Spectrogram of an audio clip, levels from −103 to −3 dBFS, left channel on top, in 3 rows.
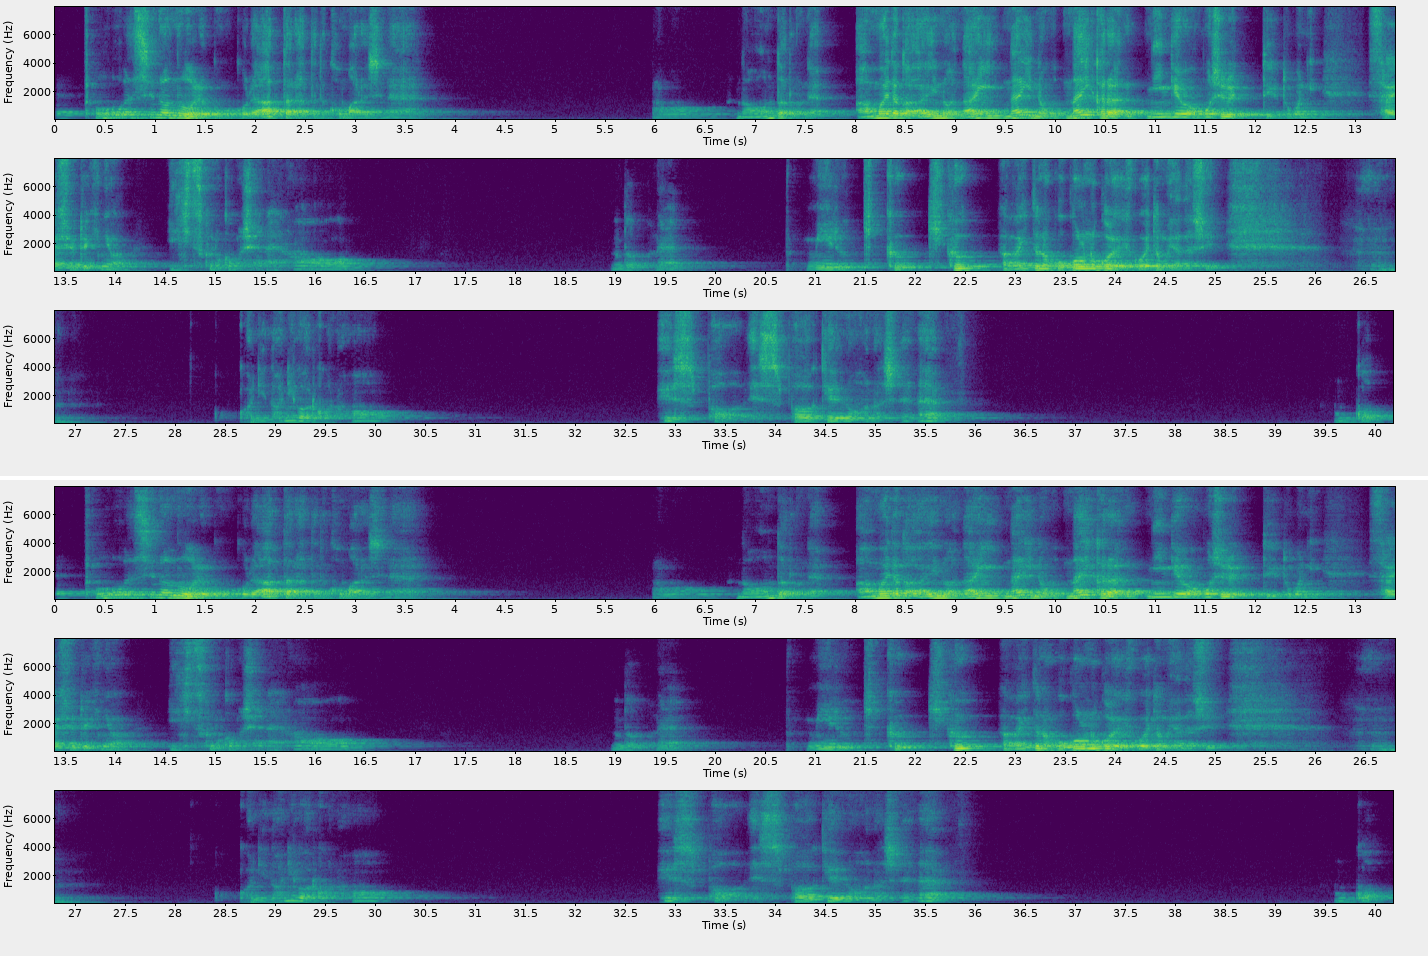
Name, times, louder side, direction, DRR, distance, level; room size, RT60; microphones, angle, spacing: voice 1, 0.4-3.6 6.0-6.5 6.8-7.7 8.0-14.1 14.5-16.3 19.0-19.6 20.9-22.6 22.8-25.9 26.5-26.9 28.6-30.1 32.8-35.7 39.6-40.0, left 1 dB, 40° left, 4 dB, 0.7 m, -29 dB
9.9 x 5.3 x 2.3 m, 1.3 s
head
